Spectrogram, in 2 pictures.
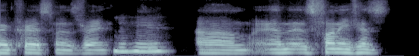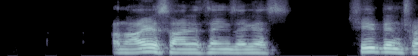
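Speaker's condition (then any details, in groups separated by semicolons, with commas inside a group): Cerebral palsy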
